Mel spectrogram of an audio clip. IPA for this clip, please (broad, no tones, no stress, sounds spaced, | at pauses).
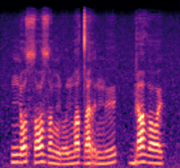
ɲ y sˤ ø zˤ ø ŋ o n o dˤ o r m ø | b i ðˤ ø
